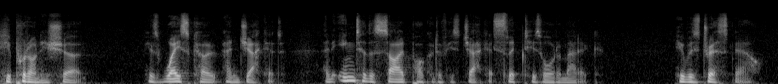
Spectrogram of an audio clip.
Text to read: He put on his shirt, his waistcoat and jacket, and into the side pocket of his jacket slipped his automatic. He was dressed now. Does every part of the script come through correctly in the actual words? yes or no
yes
